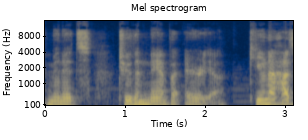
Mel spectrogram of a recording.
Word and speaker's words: Kuna: the amenities in the housing to see if Kuna Idaho is one of the best places to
